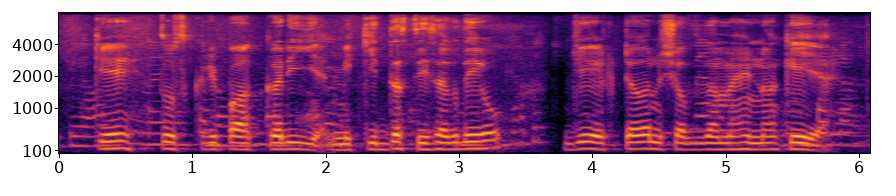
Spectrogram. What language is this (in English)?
Dogri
